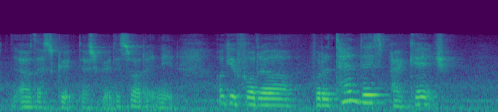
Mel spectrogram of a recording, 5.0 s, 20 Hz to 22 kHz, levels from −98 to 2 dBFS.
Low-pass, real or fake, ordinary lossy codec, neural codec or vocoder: 7.2 kHz; real; AAC, 48 kbps; none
